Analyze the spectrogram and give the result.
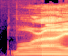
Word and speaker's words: Nwora: I'm assuming it's Jordan Wara, right? – Yeah. – I mean, I'm assuming Nora, it's a silent N. – Wara, yeah.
